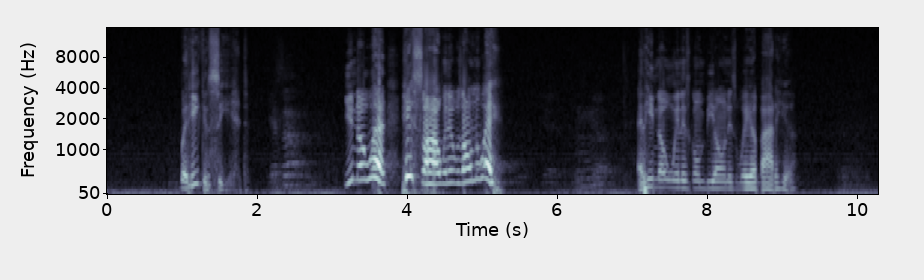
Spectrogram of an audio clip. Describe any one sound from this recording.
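A young man speaks with animation through a microphone, in short bursts with pauses.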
